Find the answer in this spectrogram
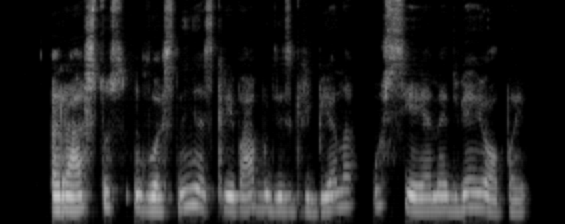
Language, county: Lithuanian, Alytus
